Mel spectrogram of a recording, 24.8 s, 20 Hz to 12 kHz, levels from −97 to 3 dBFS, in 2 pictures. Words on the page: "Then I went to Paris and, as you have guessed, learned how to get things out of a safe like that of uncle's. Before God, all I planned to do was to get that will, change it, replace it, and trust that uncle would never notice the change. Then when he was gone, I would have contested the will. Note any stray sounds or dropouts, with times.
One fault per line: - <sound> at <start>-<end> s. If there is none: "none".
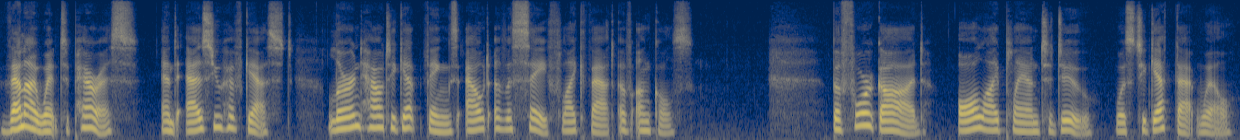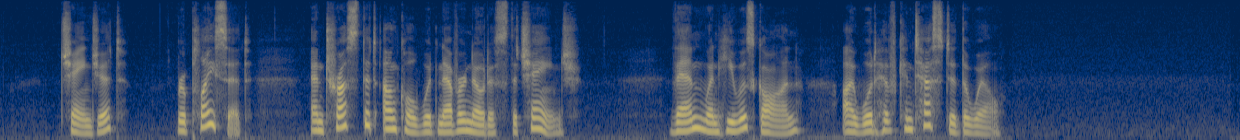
none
